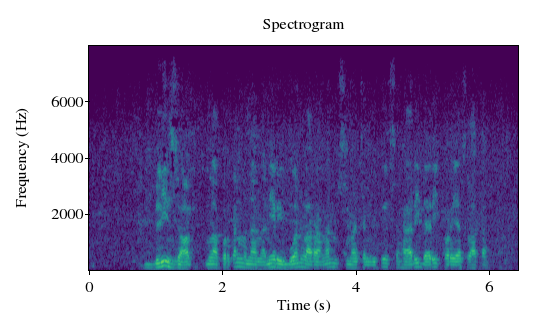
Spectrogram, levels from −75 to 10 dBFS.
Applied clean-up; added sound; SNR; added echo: none; none; none; none.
